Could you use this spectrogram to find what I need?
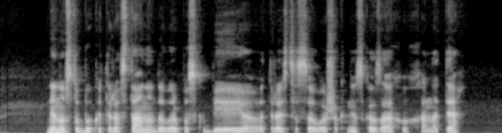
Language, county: Lithuanian, Kaunas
